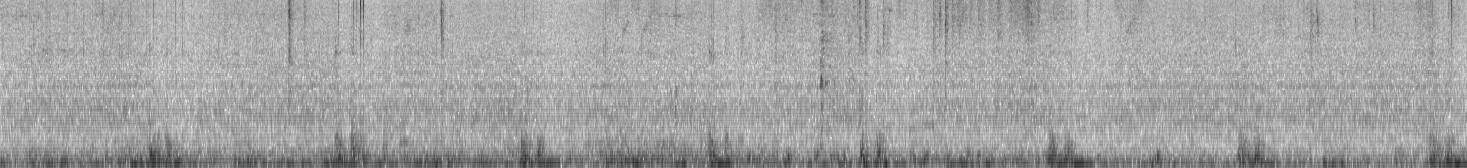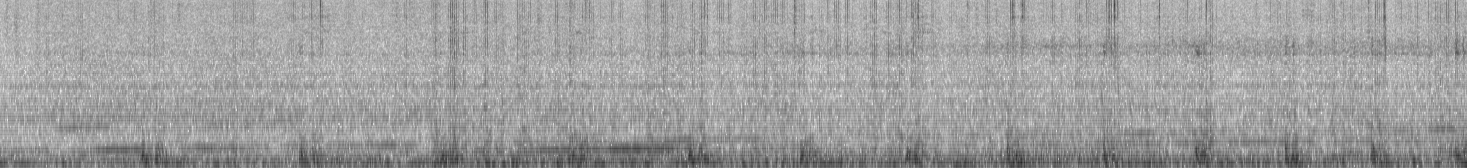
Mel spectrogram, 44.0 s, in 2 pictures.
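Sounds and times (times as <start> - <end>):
train wheels rumbling on rail: 0.0 - 44.0
wheels knocking over rail joints: 18.4 - 44.0.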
